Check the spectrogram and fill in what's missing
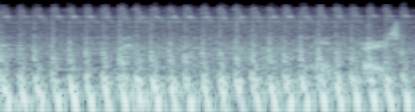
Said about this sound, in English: I've never landed a helicopter in first person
